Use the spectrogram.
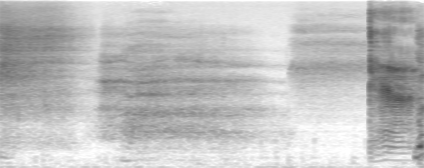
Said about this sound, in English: I like to do some breathing exercises.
